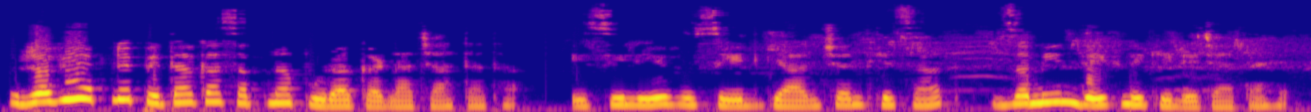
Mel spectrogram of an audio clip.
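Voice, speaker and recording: Give me a woman with a husky voice narrating a bedtime story. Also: on the low side, moderate pace, highs cut off. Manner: steady, storytelling.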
